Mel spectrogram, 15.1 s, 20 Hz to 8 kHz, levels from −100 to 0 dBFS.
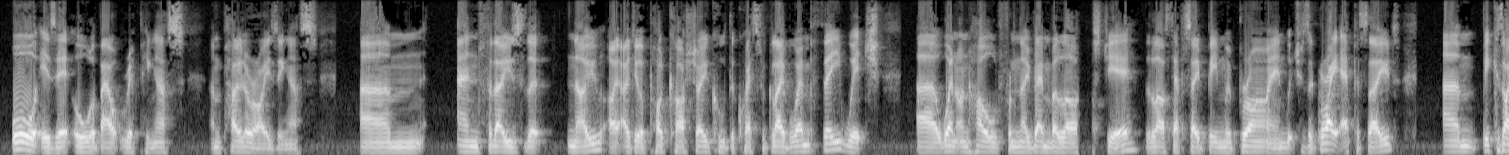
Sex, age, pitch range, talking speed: male, 30-49, 90-105 Hz, 200 wpm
